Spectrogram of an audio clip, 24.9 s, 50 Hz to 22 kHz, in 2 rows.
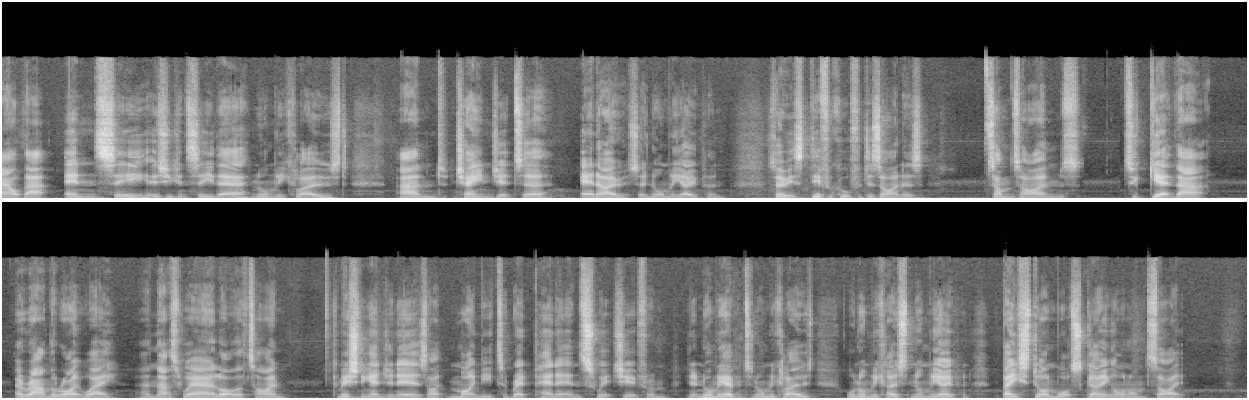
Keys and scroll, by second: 4.7 Delete, 6.5 m, 7.0 Return, 12.3 Escape, 19.7 Escape.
